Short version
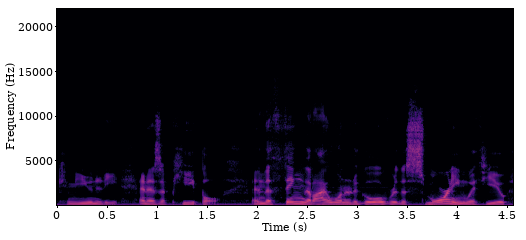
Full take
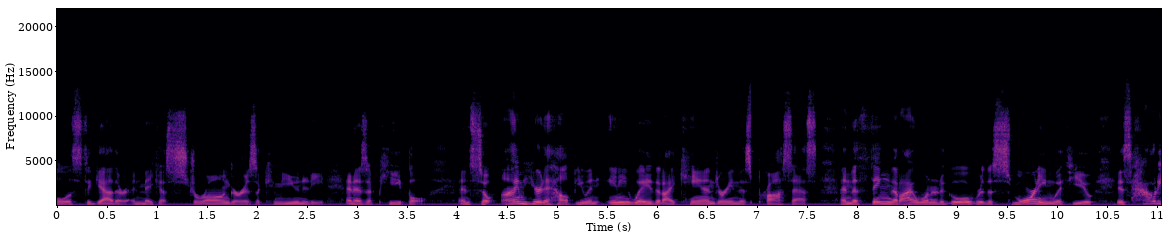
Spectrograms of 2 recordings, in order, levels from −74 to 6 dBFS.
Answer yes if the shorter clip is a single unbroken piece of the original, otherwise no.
no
